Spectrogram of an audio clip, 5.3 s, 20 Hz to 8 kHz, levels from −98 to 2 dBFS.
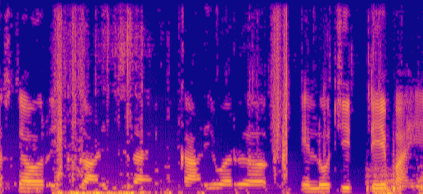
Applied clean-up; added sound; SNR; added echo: classical method spectral subtraction.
